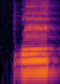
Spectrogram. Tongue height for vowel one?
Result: low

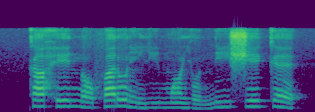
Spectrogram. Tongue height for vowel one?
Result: low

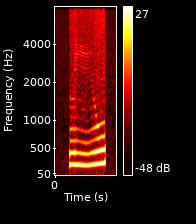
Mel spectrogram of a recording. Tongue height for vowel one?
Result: high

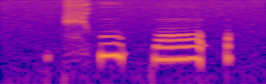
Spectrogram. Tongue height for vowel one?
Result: high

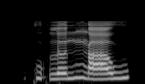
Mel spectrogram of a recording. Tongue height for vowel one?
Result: high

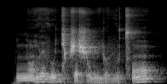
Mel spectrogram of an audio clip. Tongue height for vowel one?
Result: mid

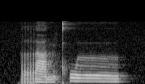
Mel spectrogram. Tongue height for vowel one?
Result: low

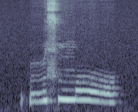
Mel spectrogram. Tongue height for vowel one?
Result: high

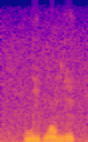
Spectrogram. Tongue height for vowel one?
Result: high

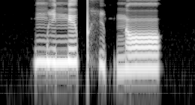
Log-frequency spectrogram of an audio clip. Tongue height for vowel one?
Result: high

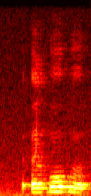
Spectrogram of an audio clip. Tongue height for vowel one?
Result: mid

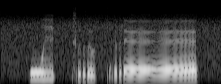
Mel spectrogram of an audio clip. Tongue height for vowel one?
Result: high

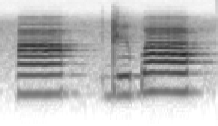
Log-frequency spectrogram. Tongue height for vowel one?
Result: low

